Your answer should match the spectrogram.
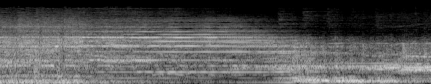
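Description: Live metal band playing loud through the venue's sound system, with held guitar and synth notes. The deep bass drops away about halfway through and comes back near the end.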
